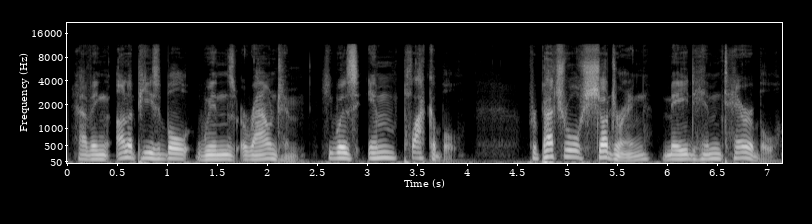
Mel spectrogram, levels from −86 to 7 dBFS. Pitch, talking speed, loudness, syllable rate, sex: 120 Hz, 110 wpm, -18 LUFS, 4.8 syllables/s, male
